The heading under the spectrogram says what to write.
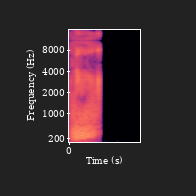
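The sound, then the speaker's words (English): A single short, loud fart sound effect, a buzzy, flapping burst lasting under half a second, followed by silence. “You are stinky. You are an old fart.”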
